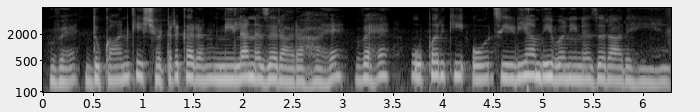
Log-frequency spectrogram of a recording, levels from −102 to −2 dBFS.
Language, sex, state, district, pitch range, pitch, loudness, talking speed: Hindi, female, Bihar, Bhagalpur, 185-210 Hz, 195 Hz, -37 LUFS, 200 wpm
